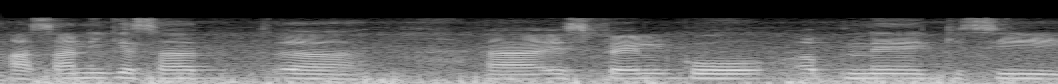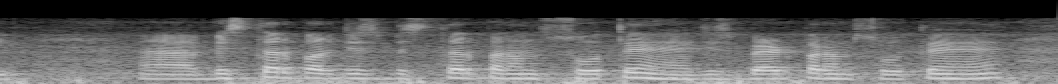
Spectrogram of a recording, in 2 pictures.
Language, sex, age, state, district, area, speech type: Urdu, male, 30-45, Uttar Pradesh, Aligarh, urban, spontaneous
